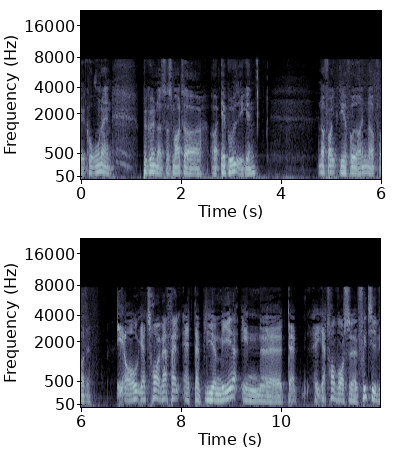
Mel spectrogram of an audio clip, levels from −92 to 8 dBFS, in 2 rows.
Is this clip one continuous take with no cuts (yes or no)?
yes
